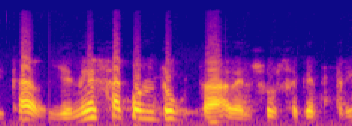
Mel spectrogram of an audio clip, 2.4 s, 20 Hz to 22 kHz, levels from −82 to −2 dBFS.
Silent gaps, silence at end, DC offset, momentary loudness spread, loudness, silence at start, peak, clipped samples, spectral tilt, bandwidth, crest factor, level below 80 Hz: none; 0 s; under 0.1%; 8 LU; -12 LUFS; 0 s; 0 dBFS; under 0.1%; -5.5 dB/octave; 12.5 kHz; 12 dB; -46 dBFS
